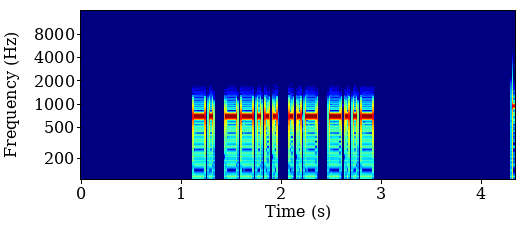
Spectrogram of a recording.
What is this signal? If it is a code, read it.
Morse code, heard as a keyed tone, about 30 wpm, 700 Hz. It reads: N7UX
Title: USA Call Signs - 4 Characters - 2x Character Spacing - 30wpm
